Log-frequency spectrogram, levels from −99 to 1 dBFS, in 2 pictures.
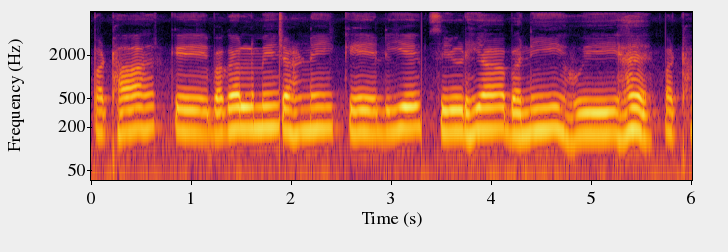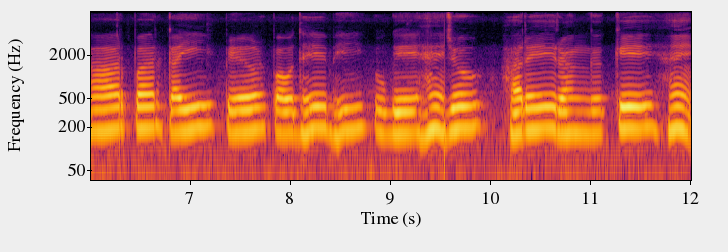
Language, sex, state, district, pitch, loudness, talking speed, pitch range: Hindi, male, Bihar, Madhepura, 180 Hz, -13 LUFS, 125 wpm, 170-190 Hz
